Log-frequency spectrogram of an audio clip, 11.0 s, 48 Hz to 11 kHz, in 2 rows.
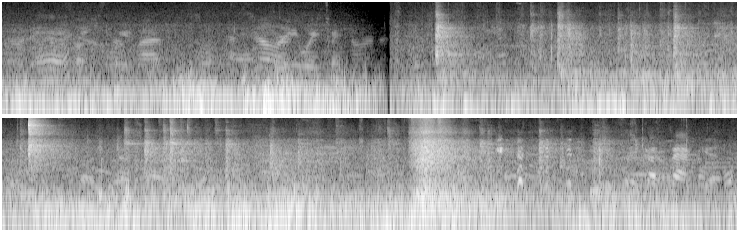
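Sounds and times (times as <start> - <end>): low outdoor rumble: 0.0 - 11.0
indistinct voices murmuring: 3.0 - 11.0.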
